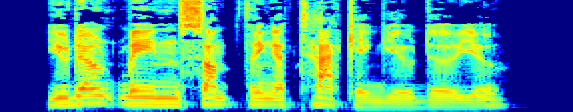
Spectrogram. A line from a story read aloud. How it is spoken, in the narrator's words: she said flatly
